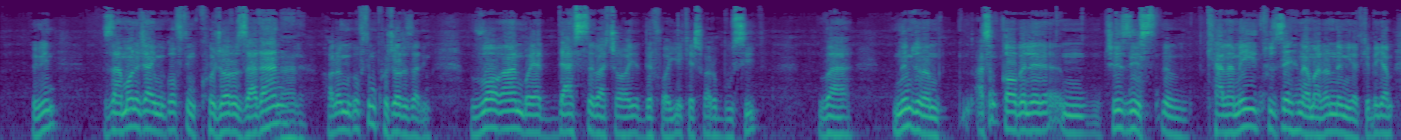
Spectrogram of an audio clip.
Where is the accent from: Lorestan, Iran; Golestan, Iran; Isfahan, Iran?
Lorestan, Iran; Khorramabad; من اهل خرم‌آبادم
